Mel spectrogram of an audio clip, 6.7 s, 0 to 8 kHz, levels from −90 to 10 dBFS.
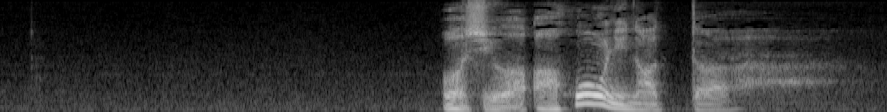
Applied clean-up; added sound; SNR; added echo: none; none; none; none.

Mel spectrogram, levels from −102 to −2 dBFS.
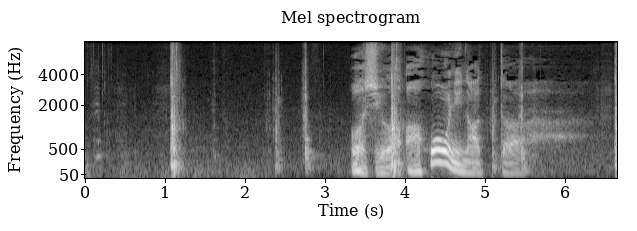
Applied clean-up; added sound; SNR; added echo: none; Slam; 8 dB; none.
